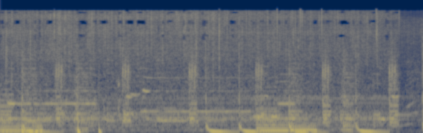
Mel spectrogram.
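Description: Garlic, green chilies and chili powder fry in a pot for bitter gourd curry with a steady, loud sizzle, broken by intermittent scraping stirs and clinks of a utensil against the pot.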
